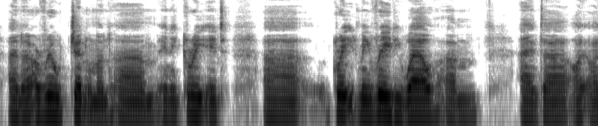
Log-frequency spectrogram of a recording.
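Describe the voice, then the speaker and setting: A man's voice: mid-range voice, vocal fry, dark tone. Middle-aged English man, hesitant and enthusiastic. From England. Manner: hesitant, many ums and uhs, enthusiastic. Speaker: birding vlogger. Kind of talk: casual voice-over narration.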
